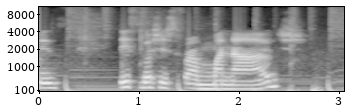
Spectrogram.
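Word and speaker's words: Maange: this brush is from Minaj I guess it's pronounced manage it's m-a-a-n-g-e so this is pronounced manage and it's a slanted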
